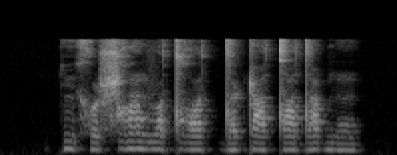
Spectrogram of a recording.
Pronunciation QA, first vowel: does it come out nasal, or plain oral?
nasal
